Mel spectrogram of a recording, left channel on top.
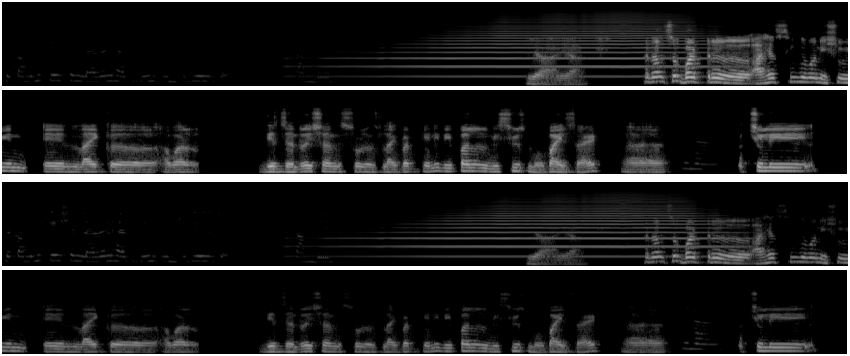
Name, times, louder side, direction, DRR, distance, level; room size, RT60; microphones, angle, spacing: voice 1, 0.0-2.3 2.9-3.4 5.9-6.4 15.3-15.7, right 4 dB, 65° right, 2.5 m, -63 dB
Trumpet, 2.8-2.9 3.2-7.6, left 1 dB, 5° left, 0.4 m, -43 dB
voice 2, 5.2-6.1 6.4-10.4 11.0-15.1 15.9-16.6, left 7 dB, 70° left, 0.4 m, -34 dB
head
